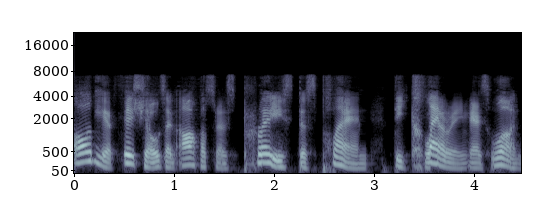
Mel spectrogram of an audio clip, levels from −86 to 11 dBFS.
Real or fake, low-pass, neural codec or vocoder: fake; 7.2 kHz; codec, 16 kHz in and 24 kHz out, 0.6 kbps, FireRedTTS-2 codec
